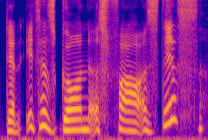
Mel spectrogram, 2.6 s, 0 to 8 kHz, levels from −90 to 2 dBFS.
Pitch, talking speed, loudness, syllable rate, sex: 235 Hz, 185 wpm, -17 LUFS, 3.5 syllables/s, female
